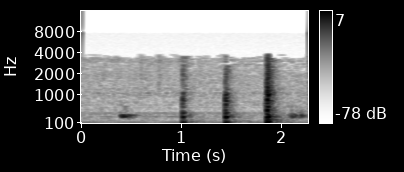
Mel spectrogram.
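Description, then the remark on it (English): Three heavy knocks on a door, fairly evenly spaced over about a second, each a dull, booming thud over a low steady hum, with no voices. “Knocking on the door.”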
